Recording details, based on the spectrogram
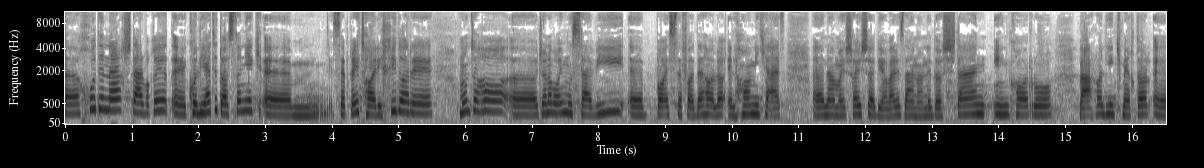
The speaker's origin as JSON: {"language": "Persian", "region": "Isfahan", "country": "Iran", "said": "من خودم هم اصفهانی هم، توفیق بوده که من بتونم نقش رو بازی کنم به نمایندگی از حالا شهر خودم"}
